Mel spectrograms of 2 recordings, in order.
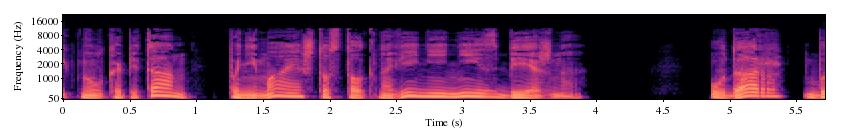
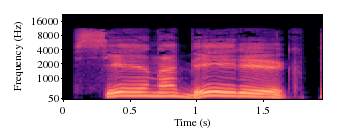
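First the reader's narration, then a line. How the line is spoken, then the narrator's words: Shout. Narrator (Russian): прокричал Харан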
